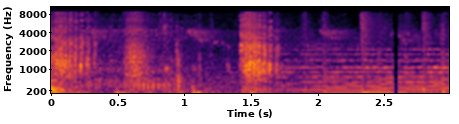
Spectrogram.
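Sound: horse whinnying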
